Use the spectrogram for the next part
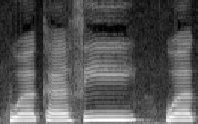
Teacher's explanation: karena ya nampak dibaca panjang dua harakat namanya mad thobi'i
